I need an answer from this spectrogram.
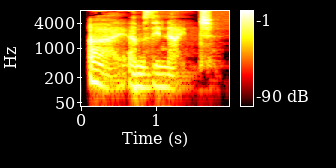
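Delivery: terrible put-on Transylvanian accent, very quiet low whisper. Hugging someone from behind, he speaks into their ear in a terrible faux Transylvanian accent. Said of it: "affected a terrible faux Transylvanian accent and whispered".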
